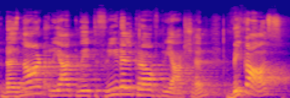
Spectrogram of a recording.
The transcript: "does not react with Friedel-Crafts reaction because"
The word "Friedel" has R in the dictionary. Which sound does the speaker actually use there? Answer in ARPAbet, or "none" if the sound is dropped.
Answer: R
